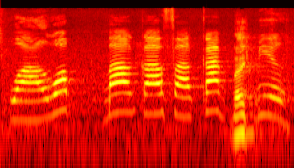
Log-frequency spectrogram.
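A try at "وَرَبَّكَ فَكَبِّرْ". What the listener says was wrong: Naik tapi belum nyentuh ke langit-langit ya.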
